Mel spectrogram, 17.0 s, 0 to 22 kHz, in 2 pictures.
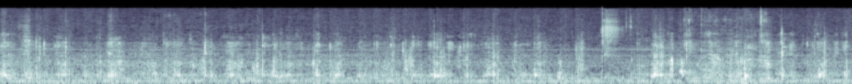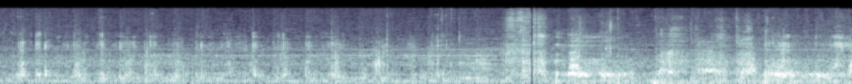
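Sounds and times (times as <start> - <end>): wet chewing and mouth clicks: 0.0 - 17.0.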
